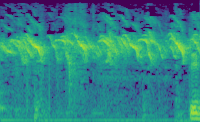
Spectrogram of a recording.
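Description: A brood of about thirty young chicks peeping together, a dense, continuous stream of short, high, falling chirps.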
